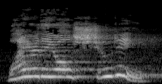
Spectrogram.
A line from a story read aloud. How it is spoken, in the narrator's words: asked Christian indignantly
